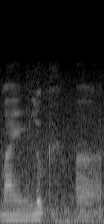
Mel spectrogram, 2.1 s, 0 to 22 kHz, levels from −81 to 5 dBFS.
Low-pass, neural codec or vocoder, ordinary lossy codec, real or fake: 7.2 kHz; none; Opus, 24 kbps; real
